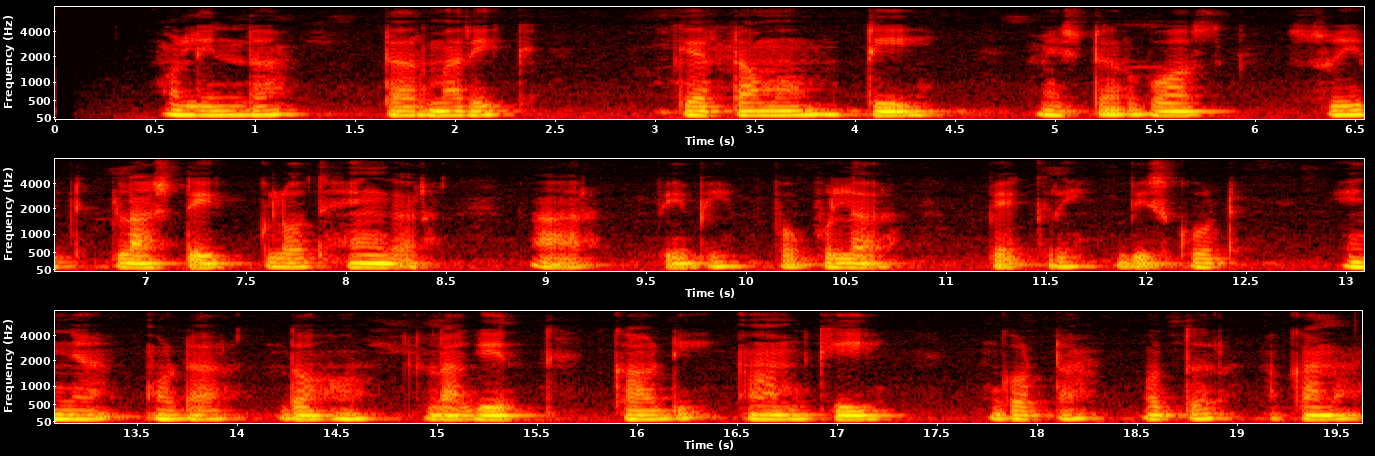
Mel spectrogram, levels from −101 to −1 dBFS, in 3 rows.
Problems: low volume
